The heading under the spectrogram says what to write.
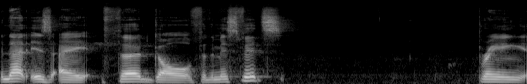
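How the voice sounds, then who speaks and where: A man speaks with an Australian accent. His pace is fairly slow, and his pitch varies in an ordinary way. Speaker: amateur sports commentator and streamer. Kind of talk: live commentary; casual chat. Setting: roller skating rink. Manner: halting, filler words.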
